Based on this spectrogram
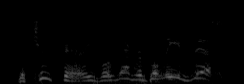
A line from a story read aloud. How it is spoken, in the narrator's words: she merely turned and whispered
